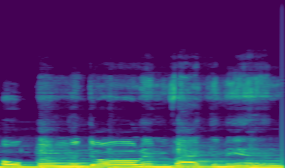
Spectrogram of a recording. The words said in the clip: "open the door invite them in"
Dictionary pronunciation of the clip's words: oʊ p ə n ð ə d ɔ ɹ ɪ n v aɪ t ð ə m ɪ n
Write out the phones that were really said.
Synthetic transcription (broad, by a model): oʊ p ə n ð ə d ɔ ɹ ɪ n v aɪ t ð ə m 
